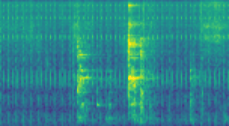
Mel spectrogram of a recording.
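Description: Heavy weight plates clank and rattle as a barbell lifts off the floor.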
